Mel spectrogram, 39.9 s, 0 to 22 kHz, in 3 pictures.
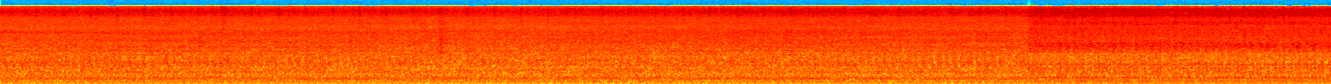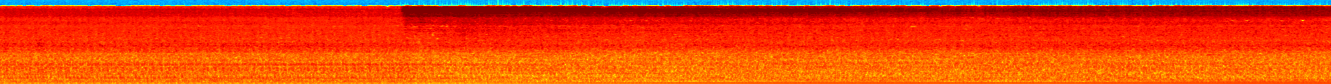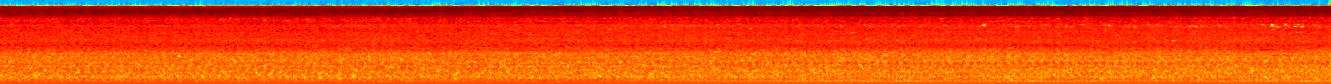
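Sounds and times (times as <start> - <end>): sawmill machine hum: 0.0 - 39.9
saw blade cutting log: 17.3 - 39.9.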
